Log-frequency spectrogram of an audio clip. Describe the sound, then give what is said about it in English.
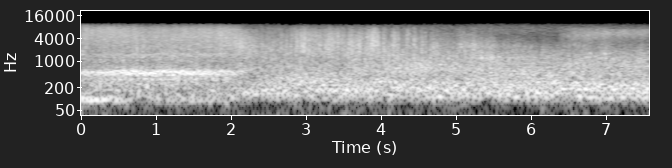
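A rocket's main engines roar at liftoff, a loud, continuous, rumbling blast with a deep low drone early on that fills the whole clip without letting up. No voices are heard. “T-minus 10, 9, 8, 7, 6, 5, 4. We've gone for main engine start. We have main engine.”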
